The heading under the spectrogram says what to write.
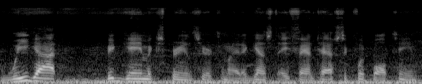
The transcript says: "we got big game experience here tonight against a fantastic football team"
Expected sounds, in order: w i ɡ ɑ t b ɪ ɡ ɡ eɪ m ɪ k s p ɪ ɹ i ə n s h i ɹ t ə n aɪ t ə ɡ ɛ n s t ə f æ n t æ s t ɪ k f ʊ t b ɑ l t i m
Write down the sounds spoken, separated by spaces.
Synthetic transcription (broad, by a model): w i ɡ ɑ t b ɪ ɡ ɡ eɪ m ɪ k s p ɪ ɹ i ə n s h i ɹ t ə n aɪ t ə ɡ ɛ n s t ə f æ n t æ s t ɪ k f ʊ t b ɑ l t i m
